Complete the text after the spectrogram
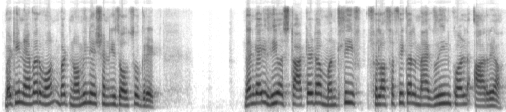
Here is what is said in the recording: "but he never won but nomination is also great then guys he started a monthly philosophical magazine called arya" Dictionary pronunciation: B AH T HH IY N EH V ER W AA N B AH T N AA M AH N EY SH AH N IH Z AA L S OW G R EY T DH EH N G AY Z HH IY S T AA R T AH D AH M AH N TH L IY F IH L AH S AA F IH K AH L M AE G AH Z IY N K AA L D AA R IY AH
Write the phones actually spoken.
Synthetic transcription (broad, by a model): B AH T HH IY N EH V ER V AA N B AH T N AA M AH N EY SH AH N IH Z AA L S OW G R EY T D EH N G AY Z HH IY S T AA R T AH D AH M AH N T L IY F IH L AH S AA F IH K AH L M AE G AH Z IY N K AA L D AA R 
